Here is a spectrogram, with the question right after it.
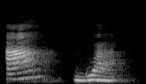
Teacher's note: na palavra água, o A tem um som mais forte do que o U. Por isso que o A é chamado de vogal e o U semivogal.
